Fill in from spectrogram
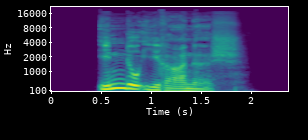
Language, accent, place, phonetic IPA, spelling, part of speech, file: German, Germany, Berlin, [ɪndoʔiˈʁaːnɪʃ], Indoiranisch, proper noun, De-Indoiranisch.ogg
- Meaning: 1. the Indo-Iranian language group 2. the Indo-Iranian proto-language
